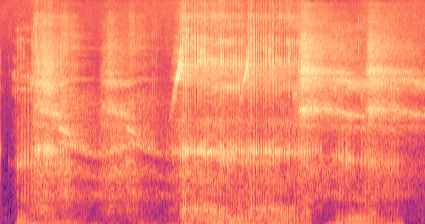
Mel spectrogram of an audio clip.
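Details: Clangen cats asleep: loud rough rumbling breaths with whistly nasal tones; snoring during sleep.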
